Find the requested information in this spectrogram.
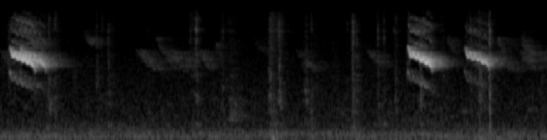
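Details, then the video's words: Female Lombok white-eye giving 'ciak' calls to urge a male into song: three sharp, downslurred chirps, one at the start and a close pair near the end, separated by quiet with a faint low hum. "Ciak Ciak Pleci Lombok Betina Memanggil Jantan Supaya Cepat Gacor"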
